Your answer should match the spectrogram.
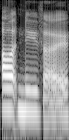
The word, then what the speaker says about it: Art Nouveau: art Novo I have I've looked up how to pronounce that so many times I'm pretty sure it's art Novo I've been practicing I've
